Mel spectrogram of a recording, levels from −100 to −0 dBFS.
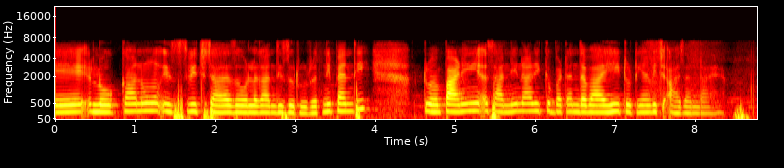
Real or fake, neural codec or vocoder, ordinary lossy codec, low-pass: real; none; none; 7.2 kHz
